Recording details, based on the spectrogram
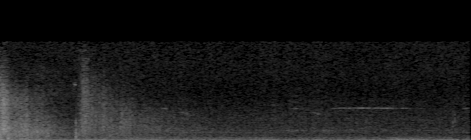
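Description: A heavy, booming explosion as a ship is destroyed in the space game EVE Echoes, a deep rumble that swells for about a second, then fades into a low lingering drone.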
